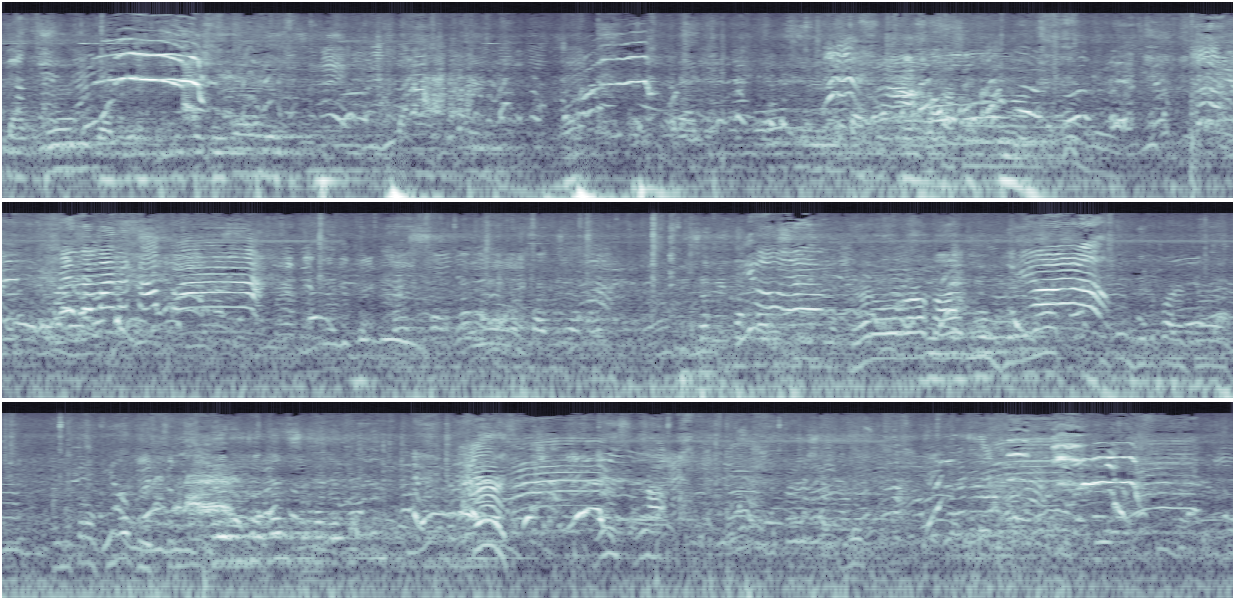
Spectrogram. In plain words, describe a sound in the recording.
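Children shout and squeal excitedly close by.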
